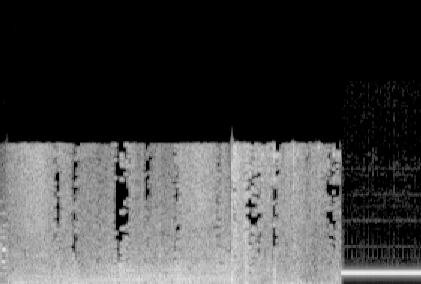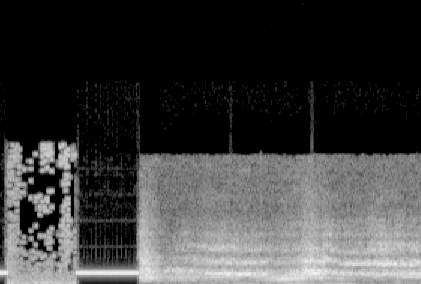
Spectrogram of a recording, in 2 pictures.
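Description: Car engine and road noise inside the cabin, the engine note rising as it speeds up. The sound is then cut by two steady censor beeps, and near the end a wavering, pitched sound with several bending tones follows.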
